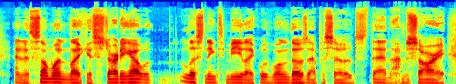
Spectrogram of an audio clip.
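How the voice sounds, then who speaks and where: On a very clean recording with a silent background, a man talks at a moderate pace, fairly low in pitch with fairly even intonation. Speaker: podcast host. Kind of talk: casual solo podcast talk. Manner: hesitant, many fillers.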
